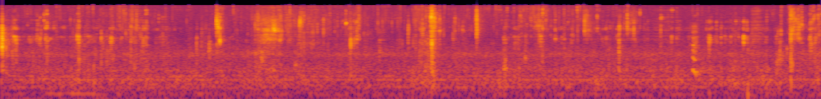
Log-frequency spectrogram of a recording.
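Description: Close-miked eating: biting into and chewing fried chicken covered in melted cheese, with scattered wet smacks and clicks of the mouth.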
